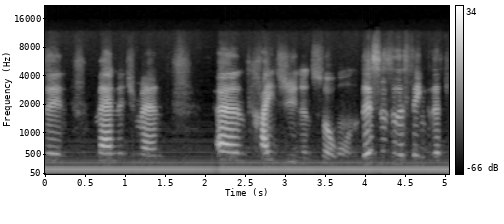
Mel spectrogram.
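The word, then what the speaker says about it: sauna: to take Sona by the way it's not Sona as pronounced and English its sound it's the only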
